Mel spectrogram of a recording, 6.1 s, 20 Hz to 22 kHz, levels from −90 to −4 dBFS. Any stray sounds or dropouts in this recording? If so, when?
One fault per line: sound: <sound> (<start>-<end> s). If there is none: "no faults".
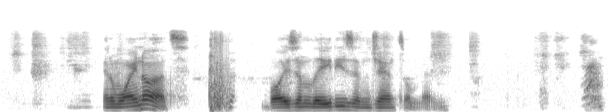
sound: cough (2.1-2.4 s)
